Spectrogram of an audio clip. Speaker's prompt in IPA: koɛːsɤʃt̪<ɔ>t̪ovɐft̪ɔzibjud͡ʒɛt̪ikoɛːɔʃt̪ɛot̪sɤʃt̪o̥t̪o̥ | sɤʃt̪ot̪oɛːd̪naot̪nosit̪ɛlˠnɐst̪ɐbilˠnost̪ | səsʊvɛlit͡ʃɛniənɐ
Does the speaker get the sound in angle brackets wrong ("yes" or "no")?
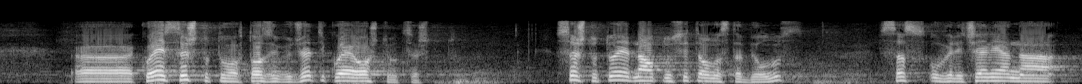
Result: yes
